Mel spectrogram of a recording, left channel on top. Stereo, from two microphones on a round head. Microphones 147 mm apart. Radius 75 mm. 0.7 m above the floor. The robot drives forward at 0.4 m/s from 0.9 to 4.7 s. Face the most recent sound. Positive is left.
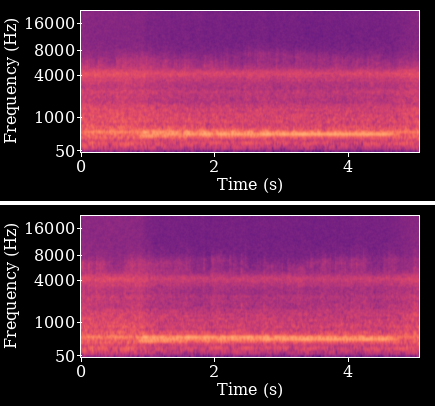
No sound to turn to.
